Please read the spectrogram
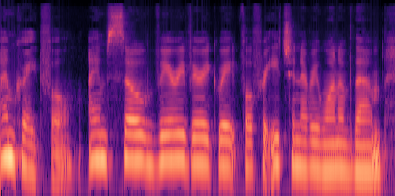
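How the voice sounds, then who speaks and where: Over a quiet background, a woman with an American accent speaks at a moderate pace with lively intonation and medium pitch. It is a normal speaking voice. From Michigan, US. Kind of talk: radio show hosting, devotional talk. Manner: warm, effusive.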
